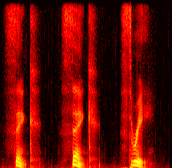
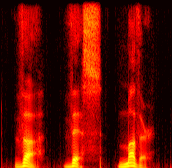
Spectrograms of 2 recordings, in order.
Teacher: The voiceless one is just air. The voiced one is air plus a buzzing motor in your throat.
